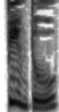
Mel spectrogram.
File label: "bingdu", Chinese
